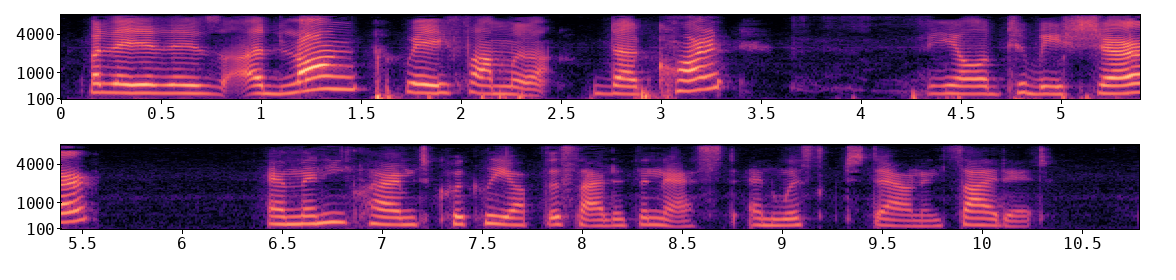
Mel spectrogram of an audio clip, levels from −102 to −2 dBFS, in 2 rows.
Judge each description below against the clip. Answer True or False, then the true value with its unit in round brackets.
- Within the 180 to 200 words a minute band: False (155 wpm)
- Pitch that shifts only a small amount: False (4.0 semitones)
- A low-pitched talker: False (265 Hz)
